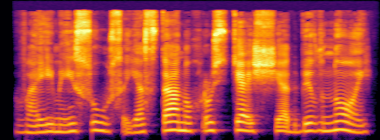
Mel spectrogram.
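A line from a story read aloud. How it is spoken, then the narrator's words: Old man's muffled wheeze. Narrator (Russian): хрипел старик, прижатый щекой к клетке линолеума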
